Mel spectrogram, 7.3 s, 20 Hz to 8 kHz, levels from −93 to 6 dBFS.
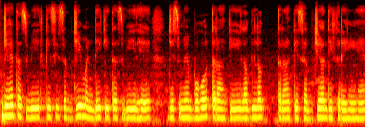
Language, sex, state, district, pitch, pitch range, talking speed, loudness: Hindi, female, Haryana, Charkhi Dadri, 170 Hz, 165-175 Hz, 165 wpm, -17 LUFS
